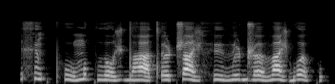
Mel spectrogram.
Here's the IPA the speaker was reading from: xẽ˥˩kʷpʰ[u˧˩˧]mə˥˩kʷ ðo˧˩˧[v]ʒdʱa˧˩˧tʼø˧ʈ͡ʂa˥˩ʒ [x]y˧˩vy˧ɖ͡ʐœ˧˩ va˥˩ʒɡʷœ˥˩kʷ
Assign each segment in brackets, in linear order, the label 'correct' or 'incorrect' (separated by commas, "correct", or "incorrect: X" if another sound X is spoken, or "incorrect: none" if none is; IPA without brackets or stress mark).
correct, incorrect: none, incorrect: h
